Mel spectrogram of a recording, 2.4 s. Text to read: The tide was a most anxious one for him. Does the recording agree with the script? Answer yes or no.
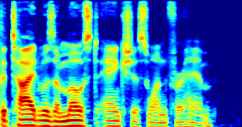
yes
